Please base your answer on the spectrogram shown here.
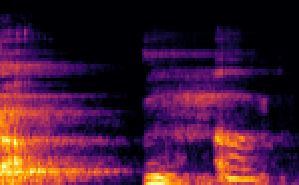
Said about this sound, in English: Dude, that was my butthole. Oh, dude. Yeah. You should have let me know. I farted in my mic.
